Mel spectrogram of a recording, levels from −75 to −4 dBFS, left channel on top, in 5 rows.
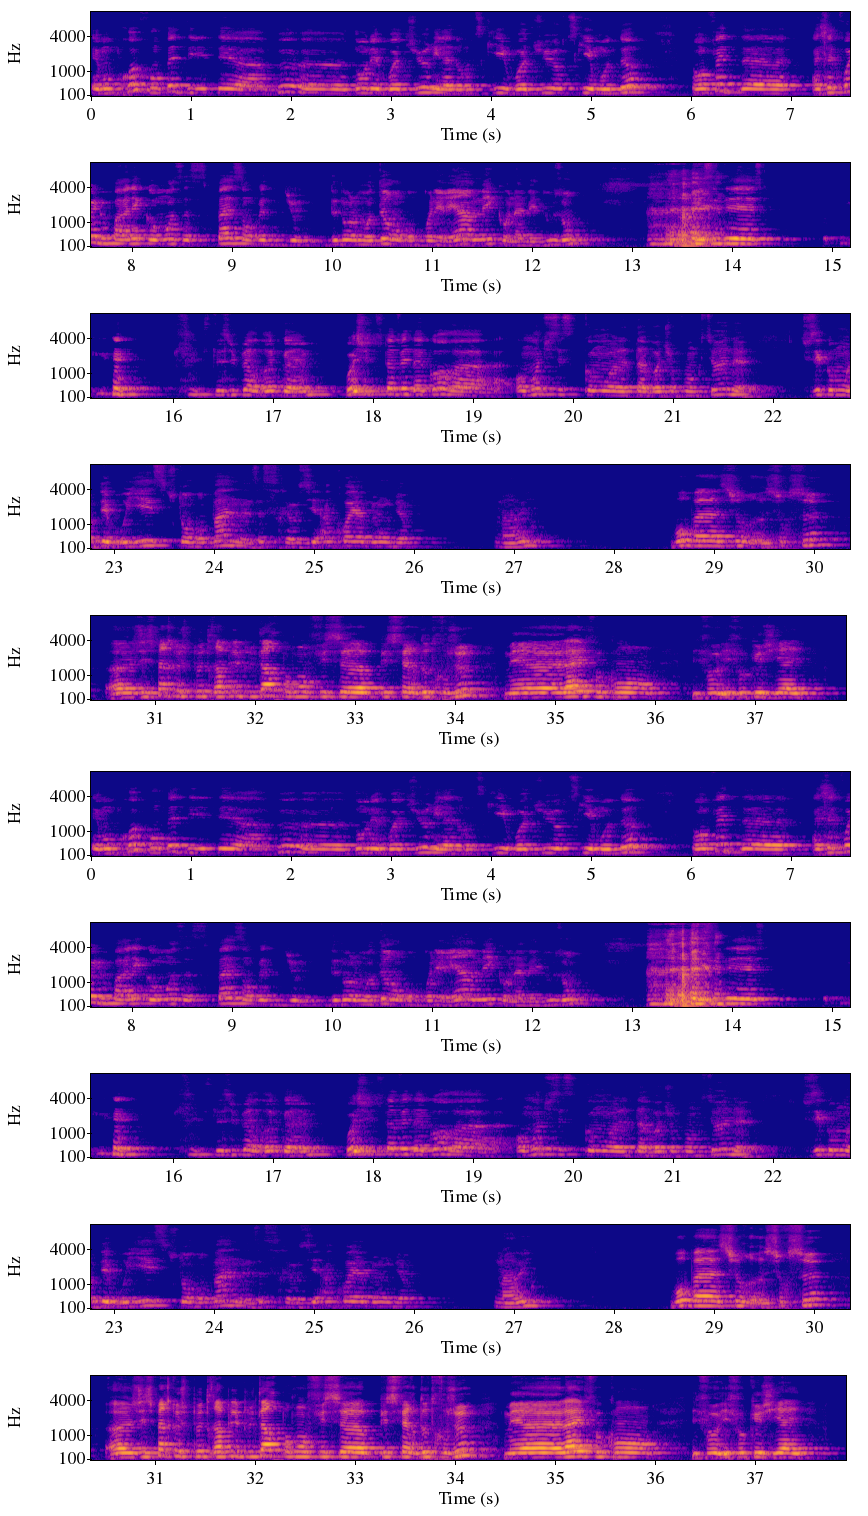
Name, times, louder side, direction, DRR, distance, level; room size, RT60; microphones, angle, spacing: voice 1, 0.0-12.4 12.7-13.3 13.6-14.3 15.1-15.6 16.0-21.8 22.3-26.0, left 1 dB, 25° left, 0.3 m, -32 dB
voice 2, 13.2-13.9 26.8-27.3 28.6-30.1 30.5-36.0 36.4-37.6, right 4 dB, 60° right, 0.3 m, -26 dB
2.8 x 2.4 x 2.6 m
head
